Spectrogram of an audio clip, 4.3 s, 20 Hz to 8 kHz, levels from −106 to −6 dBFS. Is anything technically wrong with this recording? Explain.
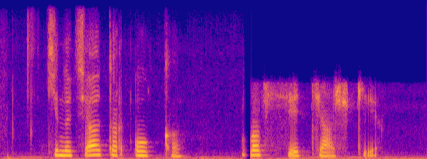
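Yes, there are two faults, both in the second half of the speech.

Handover gap, 2.44 to 2.52 s: the call was passed from one network to another, and no speech frames arrived during the switch. The voice fades out within a few tens of milliseconds and stays silent for about 80 ms until the new link starts carrying audio. Whatever was spoken in that window is lost.

Fallback to narrowband, from 2.52 s to the end: after the handover the call no longer uses HD Voice but an older narrowband codec. Before the gap, the wideband sound fits AMR-WB at around 12.65 kbit/s, with only light coding damage and presence up toward 7 kHz. After it, nothing above 4 kHz remains, which fits GSM full rate at 13 kbit/s. The voice sounds duller and boxier, with a rougher texture.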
